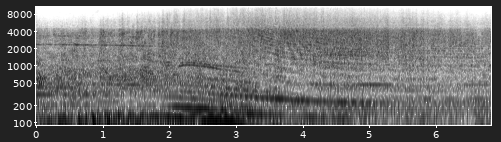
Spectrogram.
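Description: A P-51 Mustang's propeller-driven piston engine drones loud and steady throughout, with a slowly shifting pitch as the aircraft passes.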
